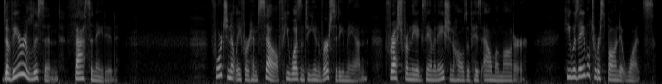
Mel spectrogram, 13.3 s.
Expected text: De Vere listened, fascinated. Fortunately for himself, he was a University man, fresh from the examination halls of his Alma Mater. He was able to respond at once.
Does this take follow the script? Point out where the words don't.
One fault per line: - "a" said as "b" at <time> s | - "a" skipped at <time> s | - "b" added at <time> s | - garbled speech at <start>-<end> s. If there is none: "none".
- "was" said as "wasn't" at 5.8 s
